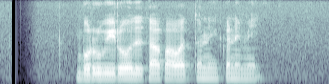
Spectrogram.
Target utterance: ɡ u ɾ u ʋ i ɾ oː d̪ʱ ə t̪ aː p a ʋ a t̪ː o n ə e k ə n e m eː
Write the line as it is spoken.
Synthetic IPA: b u ɾ u ʋ i ɾ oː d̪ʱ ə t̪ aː p a ʋ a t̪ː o n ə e k ə n e m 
